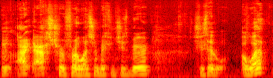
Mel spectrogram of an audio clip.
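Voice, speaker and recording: A man's voice: mid-range voice, steady tone, a little fast, slight background noise. A young man talking while chewing food, telling a rambling story in a laid-back, casual way to the camera. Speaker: mukbang vlogger.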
